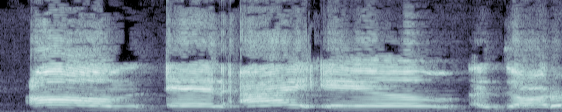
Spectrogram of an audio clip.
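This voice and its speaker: A woman speaks with a Louisiana accent, with audible room echo. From Louisiana, Baton Rouge. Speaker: doctor and author. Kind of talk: interview.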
